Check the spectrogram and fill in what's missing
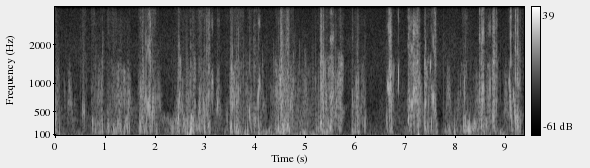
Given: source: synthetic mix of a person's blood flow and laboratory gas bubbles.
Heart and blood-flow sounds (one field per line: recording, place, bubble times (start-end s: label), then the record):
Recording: Doppler ultrasound of blood flow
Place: subclavian vein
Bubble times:
0.00-0.08 s: bubbles
0.53-0.62 s: bubbles
0.72-1.00 s: bubbles
1.03-1.52 s: bubbles
1.67-2.07 s: bubbles
2.39-3.17 s: bubbles
3.24-3.30 s: bubbles
3.40-3.79 s: bubbles
3.85-4.16 s: bubbles
4.39-4.77 s: bubbles
5.21-5.79 s: bubbles
5.93-6.23 s: bubbles
6.61-6.79 s: bubbles
6.83-6.91 s: bubbles
7.04-7.33 s: bubbles
7.38-7.67 s: bubbles
8.14-8.25 s: bubbles
8.46-8.87 s: bubbles
9.06-9.37 s: bubbles
From the record:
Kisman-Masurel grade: 242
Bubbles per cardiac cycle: several, 3 to 8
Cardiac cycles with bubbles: 100%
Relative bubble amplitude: moderate (0.250 to 0.450)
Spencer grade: 3 (all of the cardiac periods contain showers or single bubble signals, but not dominating or overriding the cardiac motion signals)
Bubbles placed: anywhere in the cardiac cycle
